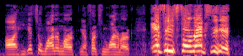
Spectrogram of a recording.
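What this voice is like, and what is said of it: Excited yelling, loud voice. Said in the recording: “I apologize when I yell ... My voice is loud as is, so I know, I get excited sometimes.”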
